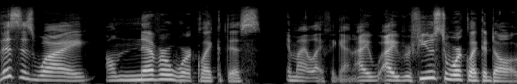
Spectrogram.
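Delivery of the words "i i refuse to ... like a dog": ordinary talk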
